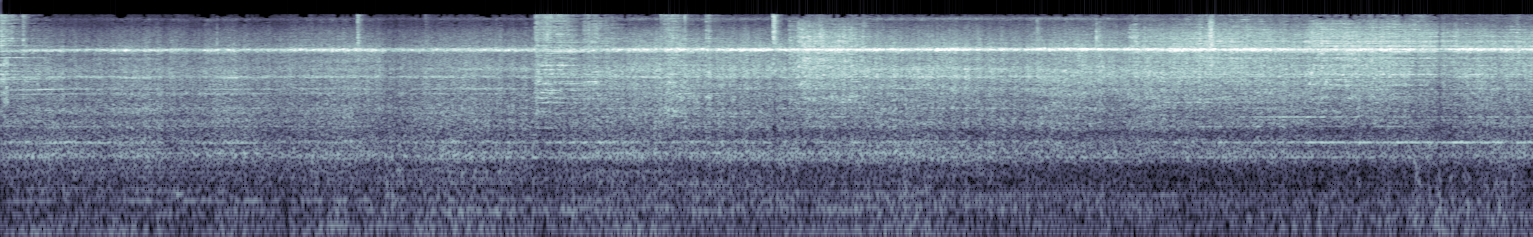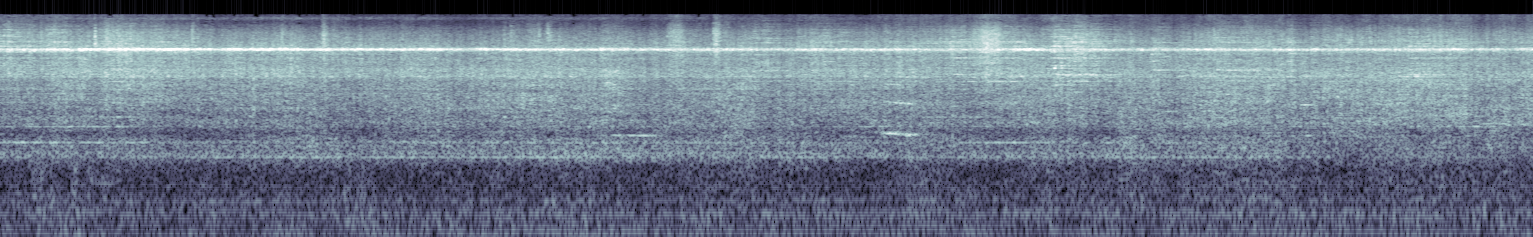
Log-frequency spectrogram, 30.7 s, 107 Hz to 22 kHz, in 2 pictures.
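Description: Slow freight train passing close by: the diesel engines of two EMD locomotives, an SD70M-2 and an SD60M, rumbling steadily, then covered hopper cars rolling past. A steady high-pitched wheel squeal runs over the rumble.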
